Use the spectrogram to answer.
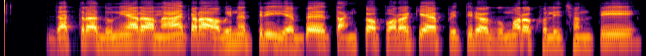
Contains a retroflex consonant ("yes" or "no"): no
